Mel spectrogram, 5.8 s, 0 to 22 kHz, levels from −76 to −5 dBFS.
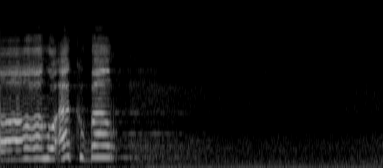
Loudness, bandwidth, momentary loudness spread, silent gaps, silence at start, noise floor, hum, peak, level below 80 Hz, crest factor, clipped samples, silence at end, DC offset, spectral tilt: -32 LUFS; 11.5 kHz; 25 LU; none; 0 s; -63 dBFS; none; -16 dBFS; -66 dBFS; 22 dB; under 0.1%; 3.4 s; under 0.1%; -1 dB/octave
